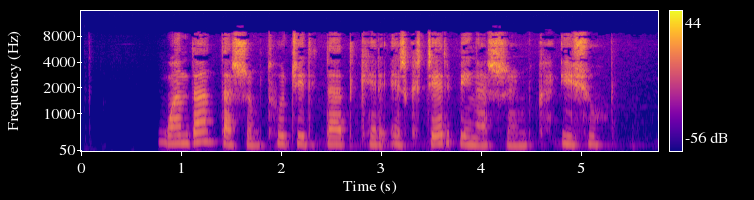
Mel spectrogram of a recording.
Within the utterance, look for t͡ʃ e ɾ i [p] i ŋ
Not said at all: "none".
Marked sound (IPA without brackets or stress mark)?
p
